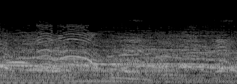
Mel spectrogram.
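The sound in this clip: Crowd booing at a gathering over police violence, a continuous low chorus of many voices with a steady hum underneath.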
